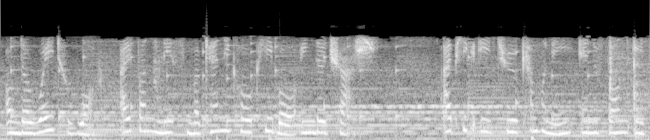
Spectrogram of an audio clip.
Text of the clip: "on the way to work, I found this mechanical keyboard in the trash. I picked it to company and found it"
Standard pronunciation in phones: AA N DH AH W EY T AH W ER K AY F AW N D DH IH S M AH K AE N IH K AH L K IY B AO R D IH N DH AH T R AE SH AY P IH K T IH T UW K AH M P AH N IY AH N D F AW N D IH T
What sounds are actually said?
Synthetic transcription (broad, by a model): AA N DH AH W EY T AH W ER K AY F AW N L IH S M AH K AE N IH K AH L K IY B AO IH N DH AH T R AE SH AY P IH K IH T UW K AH M P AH N IY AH N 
